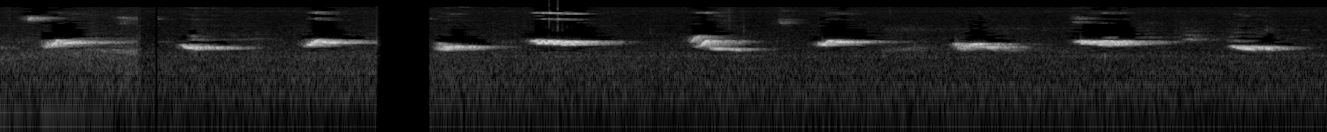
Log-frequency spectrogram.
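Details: Song of the creamy-bellied thrush, Turdus amaurochalinus: a steady string of ten short, bright whistled phrases, mostly dropping in pitch, delivered roughly every half second with a few thin high squeaks between them.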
